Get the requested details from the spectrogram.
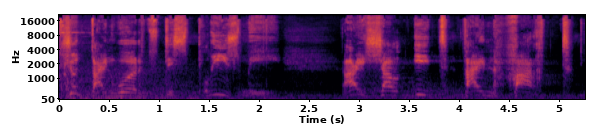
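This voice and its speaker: An actor playing an imperious vampire necromancer in a fantasy game, with a dark, sneering, gloating and archaic pompous delivery. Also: male voice, high voice, huge pitch swings, drawn-out words, creaky, slight background noise, exaggerated voice. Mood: menacing, imperious. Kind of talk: theatrical fantasy game voice acting. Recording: game audio under loud music.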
